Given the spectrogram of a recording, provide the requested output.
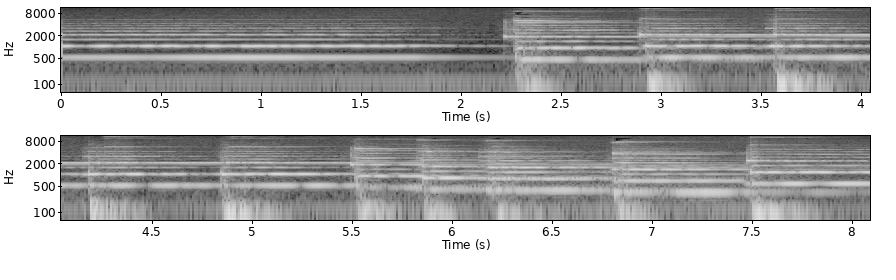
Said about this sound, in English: Just before they visit this back alley doctor, Angie and Rocky hear a love song on the radio. It's all about bells and banjos ringing.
